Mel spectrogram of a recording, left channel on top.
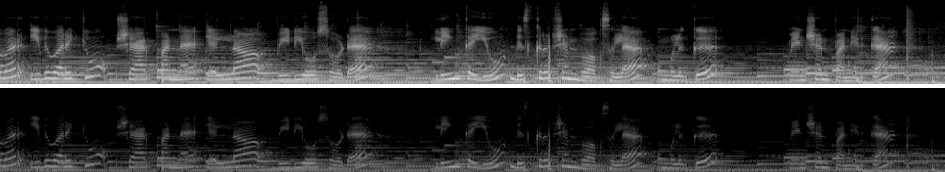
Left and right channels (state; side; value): quieter; right; 18.8 dB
